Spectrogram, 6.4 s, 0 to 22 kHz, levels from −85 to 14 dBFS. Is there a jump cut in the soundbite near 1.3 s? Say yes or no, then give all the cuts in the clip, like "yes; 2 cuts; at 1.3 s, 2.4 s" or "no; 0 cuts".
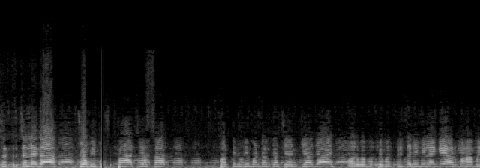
yes; 1 cut; at 1.3 s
